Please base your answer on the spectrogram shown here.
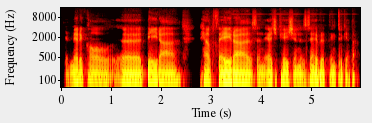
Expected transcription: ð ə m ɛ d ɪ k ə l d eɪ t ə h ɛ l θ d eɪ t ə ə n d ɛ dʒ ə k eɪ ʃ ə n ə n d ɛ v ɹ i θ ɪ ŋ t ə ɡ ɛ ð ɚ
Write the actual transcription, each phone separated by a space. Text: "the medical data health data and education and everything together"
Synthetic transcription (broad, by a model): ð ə m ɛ d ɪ k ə l d eɪ t ə h ɛ l θ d eɪ t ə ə n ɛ dʒ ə k eɪ ə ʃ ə n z ɛ v ɹ i θ ɪ ŋ t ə ɡ ɛ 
